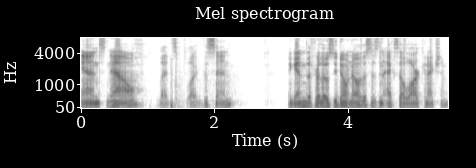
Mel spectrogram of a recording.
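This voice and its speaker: Soft-spoken and medium in pitch, a man talks at a moderate pace. His pitch variation is ordinary. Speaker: podcaster and meditation creator. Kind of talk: live unboxing and mic test. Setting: home podcast studio, live stream. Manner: casual, hesitant.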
